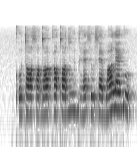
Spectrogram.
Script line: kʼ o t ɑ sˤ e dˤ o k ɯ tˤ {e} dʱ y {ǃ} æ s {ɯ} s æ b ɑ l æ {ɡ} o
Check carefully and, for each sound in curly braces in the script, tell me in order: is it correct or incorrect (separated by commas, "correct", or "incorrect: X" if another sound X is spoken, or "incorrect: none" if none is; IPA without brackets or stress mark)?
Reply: incorrect: ø, incorrect: ɡʱ, correct, correct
